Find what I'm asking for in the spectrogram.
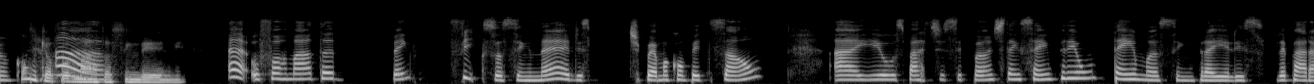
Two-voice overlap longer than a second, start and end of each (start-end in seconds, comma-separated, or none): none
